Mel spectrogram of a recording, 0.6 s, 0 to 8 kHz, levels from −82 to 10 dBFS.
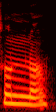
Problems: constant background noise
